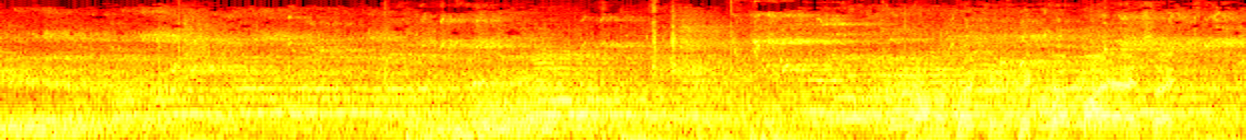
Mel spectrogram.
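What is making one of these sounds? A basketball bounces on the court as a player dribbles.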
